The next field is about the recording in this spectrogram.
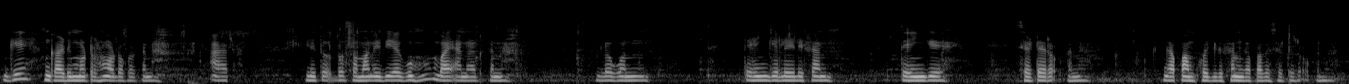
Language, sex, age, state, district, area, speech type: Santali, female, 45-60, Jharkhand, East Singhbhum, rural, spontaneous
